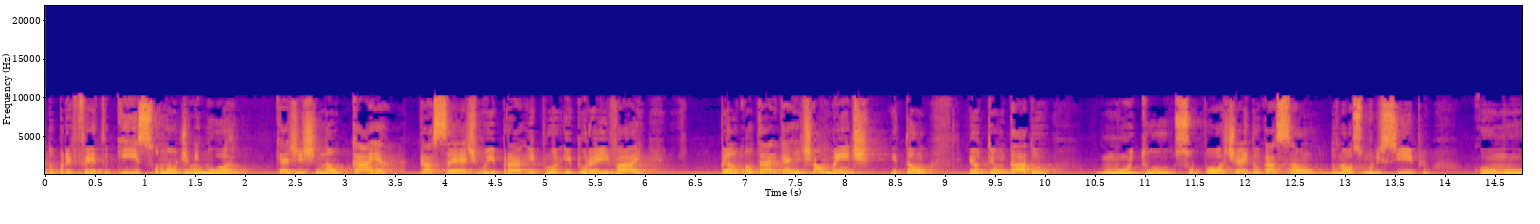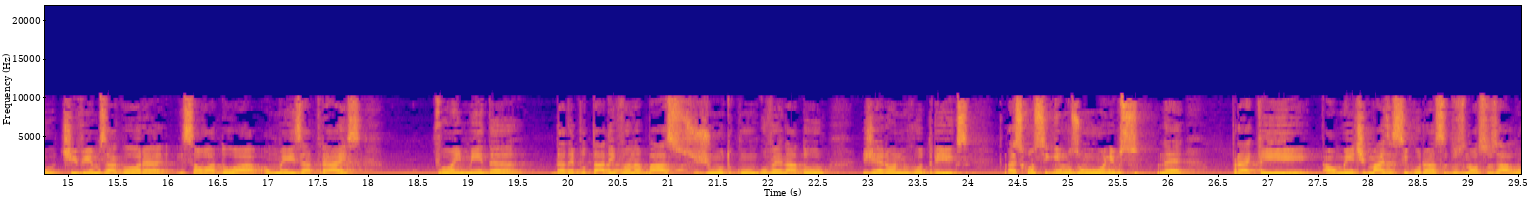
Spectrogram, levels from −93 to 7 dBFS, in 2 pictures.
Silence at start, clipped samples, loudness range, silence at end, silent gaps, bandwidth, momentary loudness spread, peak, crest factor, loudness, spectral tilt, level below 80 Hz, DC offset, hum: 0 s; under 0.1%; 2 LU; 0 s; none; 11 kHz; 8 LU; 0 dBFS; 10 dB; -11 LUFS; -5 dB/octave; -26 dBFS; under 0.1%; none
